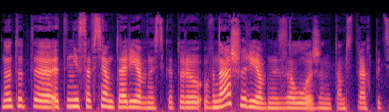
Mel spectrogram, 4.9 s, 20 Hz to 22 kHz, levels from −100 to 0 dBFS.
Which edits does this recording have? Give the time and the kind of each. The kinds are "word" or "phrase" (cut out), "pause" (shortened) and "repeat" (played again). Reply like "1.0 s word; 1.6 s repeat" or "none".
none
